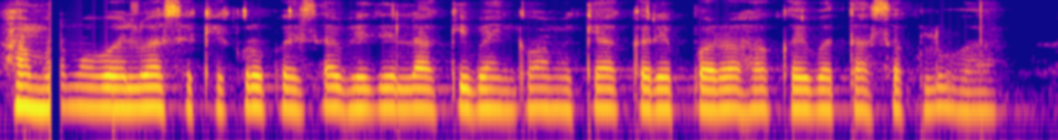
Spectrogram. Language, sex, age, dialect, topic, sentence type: Magahi, male, 60-100, Central/Standard, banking, question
